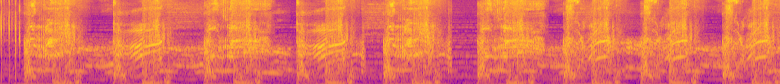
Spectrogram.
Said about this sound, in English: Arrow shot.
